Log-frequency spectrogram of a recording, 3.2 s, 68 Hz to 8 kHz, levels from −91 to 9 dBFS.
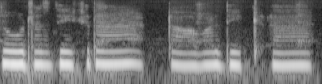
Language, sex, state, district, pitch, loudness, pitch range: Hindi, female, Jharkhand, Deoghar, 210 Hz, -15 LUFS, 200-215 Hz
